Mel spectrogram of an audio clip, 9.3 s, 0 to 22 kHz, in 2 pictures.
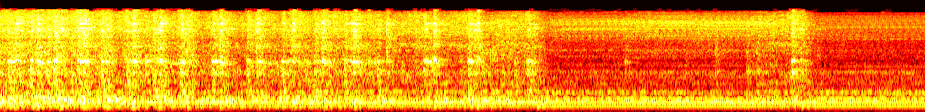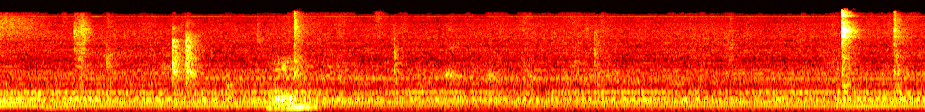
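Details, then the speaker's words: Vintage Singer 95-1 sewing machine with a new timing belt and re-timed hook, sewing thick red suede: steady even hum with a light regular needle tick, coasting down with no knocks and no skipped stitches. Normal sewing. "no skip stitches nice perfect sound for a machine of this error sewing like a champ"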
